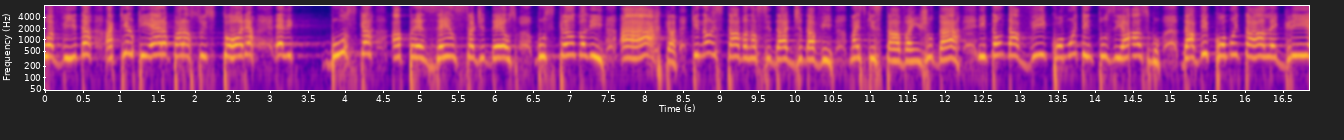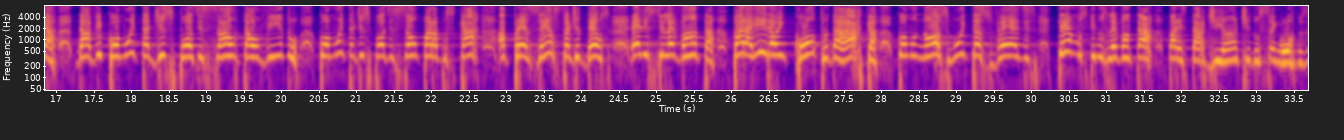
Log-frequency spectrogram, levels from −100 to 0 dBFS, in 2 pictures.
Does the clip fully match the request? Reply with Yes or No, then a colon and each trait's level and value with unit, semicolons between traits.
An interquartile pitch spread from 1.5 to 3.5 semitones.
Yes: average, 2.7 semitones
